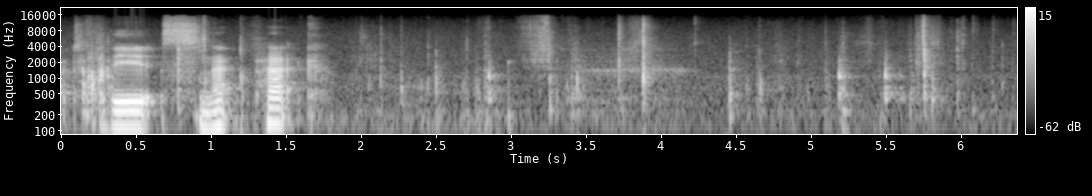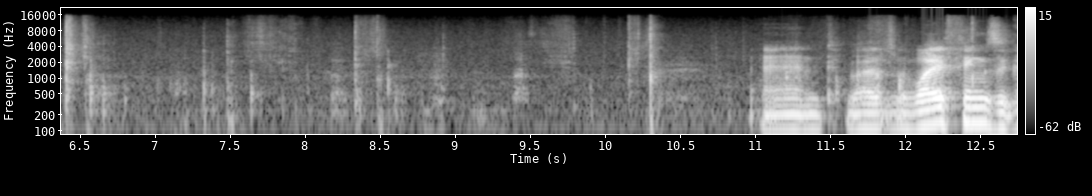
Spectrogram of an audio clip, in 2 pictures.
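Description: Stiff cards flick and rustle as fingers flip through a stack.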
